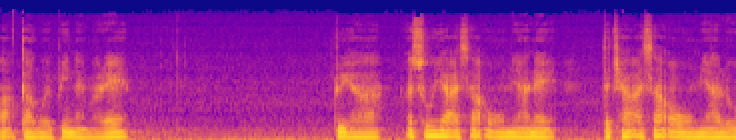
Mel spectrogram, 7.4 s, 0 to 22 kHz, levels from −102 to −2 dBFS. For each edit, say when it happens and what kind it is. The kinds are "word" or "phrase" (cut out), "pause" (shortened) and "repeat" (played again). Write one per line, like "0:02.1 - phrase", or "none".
0:03.3 - word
